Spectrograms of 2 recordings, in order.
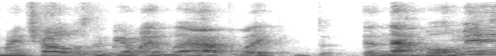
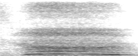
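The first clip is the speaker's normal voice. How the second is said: high sharp gasp; surprised gasp; 10 semitones higher, 6 dB quieter than usual. Real, not acted. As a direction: gasp in delight. Reacts to Flamingo tigers.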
